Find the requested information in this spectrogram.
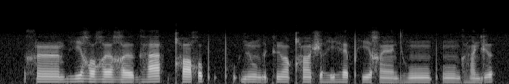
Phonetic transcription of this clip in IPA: xœ̃ː bʱiʁoʁəː ʁəːɡʱa | qʰoχupʼṵ pʰṵɡʲũːɡəkʲũː qʰœ̃ʃəɦiɦɛ pʰiχɛ̃ː dʱũːpʼũːɡʱãɡʲə

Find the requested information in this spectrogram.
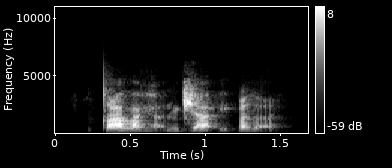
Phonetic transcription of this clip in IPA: tˤi lˠɨɦa̰nd͡ʒa ʔḛɓɨðˤḭ

